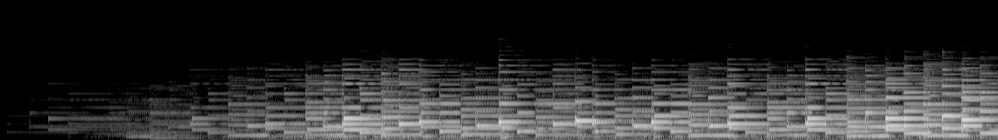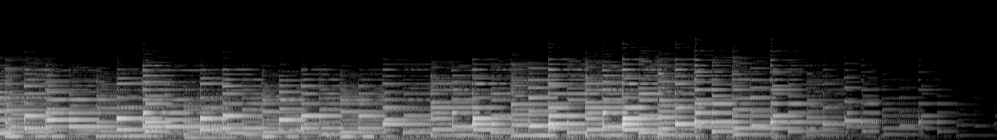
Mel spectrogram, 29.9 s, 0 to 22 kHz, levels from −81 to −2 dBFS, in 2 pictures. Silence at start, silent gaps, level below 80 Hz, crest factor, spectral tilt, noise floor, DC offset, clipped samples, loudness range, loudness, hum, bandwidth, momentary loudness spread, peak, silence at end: 2.1 s; none; -54 dBFS; 20 dB; -9.5 dB/octave; -68 dBFS; 0.2%; under 0.1%; 11 LU; -24 LUFS; none; 5.2 kHz; 15 LU; -6 dBFS; 0.85 s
